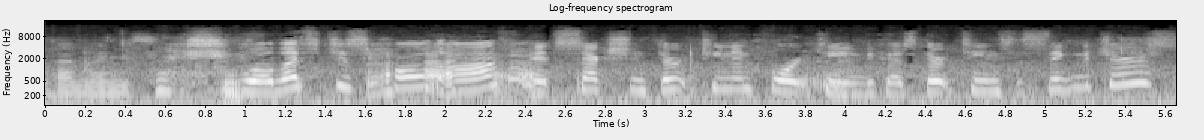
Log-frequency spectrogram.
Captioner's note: chuckles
